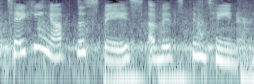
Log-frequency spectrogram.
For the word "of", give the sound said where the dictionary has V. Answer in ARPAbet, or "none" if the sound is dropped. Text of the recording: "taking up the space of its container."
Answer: V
